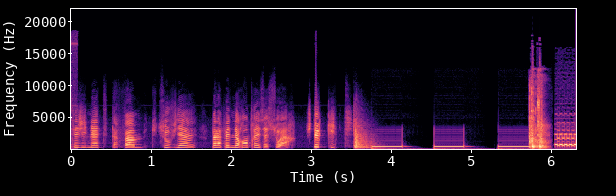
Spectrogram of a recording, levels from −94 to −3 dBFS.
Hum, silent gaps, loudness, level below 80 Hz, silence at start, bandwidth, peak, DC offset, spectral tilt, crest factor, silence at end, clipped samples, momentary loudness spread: none; none; -19 LUFS; -46 dBFS; 0 s; 16 kHz; 0 dBFS; under 0.1%; -2 dB/octave; 20 dB; 0 s; under 0.1%; 17 LU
